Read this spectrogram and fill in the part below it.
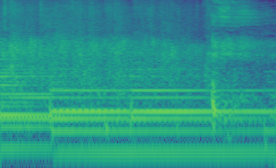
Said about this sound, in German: Und ich würde mal sagen, lass uns Daniel und dem ganzen Team einen fetten Applaus geben.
